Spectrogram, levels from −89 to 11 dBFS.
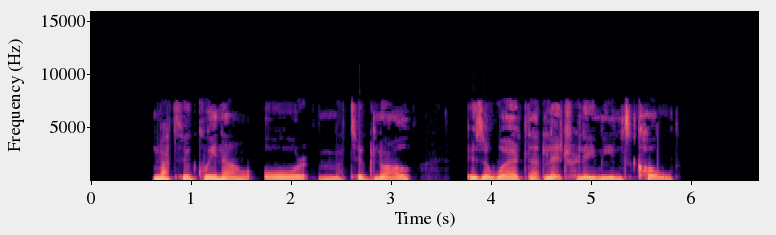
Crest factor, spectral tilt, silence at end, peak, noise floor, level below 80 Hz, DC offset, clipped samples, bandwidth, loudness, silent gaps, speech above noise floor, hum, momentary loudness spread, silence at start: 14 dB; -7 dB/octave; 0.85 s; 0 dBFS; under -90 dBFS; -54 dBFS; under 0.1%; under 0.1%; 7.8 kHz; -13 LUFS; 3.59-3.75 s; over 78 dB; none; 7 LU; 0.6 s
